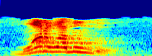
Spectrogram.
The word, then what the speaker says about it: Mwana wa Mungu: And I said, Mwana wa Mungu.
